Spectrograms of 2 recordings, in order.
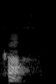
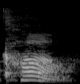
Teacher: अब जैसे अपन लोग बोलते हैं का, तो नॉर्मली का, तो इसमें कम वायु लग रही, तो का किस में आ जाएगा, अल्प प्राण में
